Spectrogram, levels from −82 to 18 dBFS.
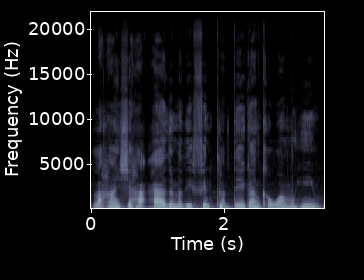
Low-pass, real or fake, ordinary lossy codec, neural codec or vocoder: none; fake; none; vocoder, 44.1 kHz, 128 mel bands every 512 samples, BigVGAN v2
